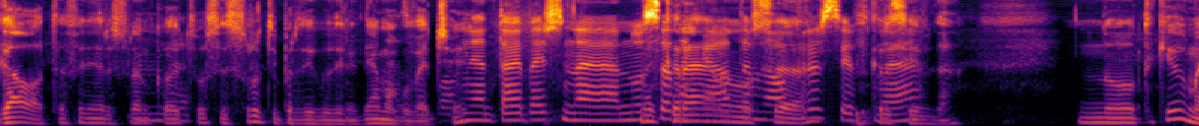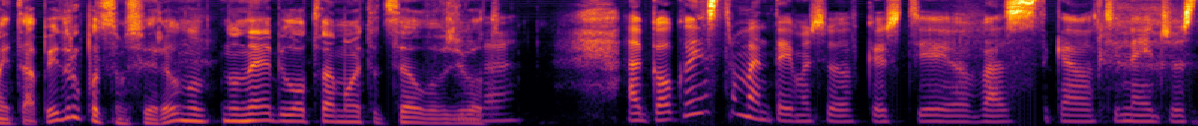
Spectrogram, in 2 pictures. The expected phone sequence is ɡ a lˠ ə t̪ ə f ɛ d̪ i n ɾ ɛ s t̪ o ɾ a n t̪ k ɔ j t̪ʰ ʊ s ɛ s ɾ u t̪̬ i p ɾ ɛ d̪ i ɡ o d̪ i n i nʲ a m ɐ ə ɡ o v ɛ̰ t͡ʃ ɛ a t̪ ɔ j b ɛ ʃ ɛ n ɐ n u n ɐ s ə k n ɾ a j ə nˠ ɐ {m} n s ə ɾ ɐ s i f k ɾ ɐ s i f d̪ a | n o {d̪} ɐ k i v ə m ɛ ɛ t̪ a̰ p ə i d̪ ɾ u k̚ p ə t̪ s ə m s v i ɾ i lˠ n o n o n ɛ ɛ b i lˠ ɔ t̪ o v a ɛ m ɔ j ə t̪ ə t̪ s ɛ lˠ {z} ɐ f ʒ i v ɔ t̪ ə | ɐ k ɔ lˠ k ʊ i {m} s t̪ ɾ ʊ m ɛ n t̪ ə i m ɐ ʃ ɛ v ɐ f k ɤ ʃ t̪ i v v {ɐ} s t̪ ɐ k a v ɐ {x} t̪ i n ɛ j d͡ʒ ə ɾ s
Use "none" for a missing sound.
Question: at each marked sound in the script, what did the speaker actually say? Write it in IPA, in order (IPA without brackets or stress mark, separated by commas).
n, t̪, v, n, a, f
